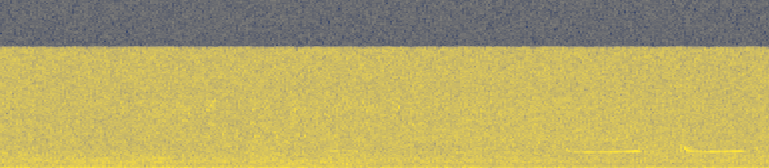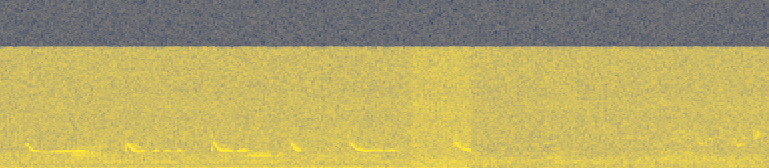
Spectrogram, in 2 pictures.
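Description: A small bird singing a run of about seven short whistled notes, each ending in a quick upward flick, repeated roughly every two-thirds of a second from about four seconds in. Underneath is a low, steady outdoor rumble that drops off about nine seconds in.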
